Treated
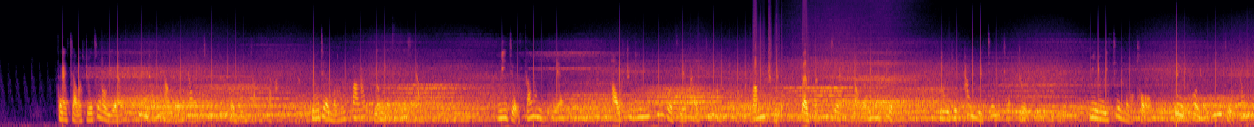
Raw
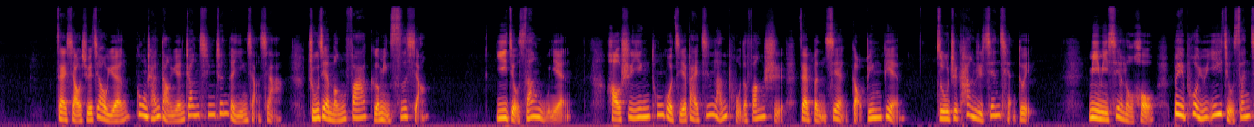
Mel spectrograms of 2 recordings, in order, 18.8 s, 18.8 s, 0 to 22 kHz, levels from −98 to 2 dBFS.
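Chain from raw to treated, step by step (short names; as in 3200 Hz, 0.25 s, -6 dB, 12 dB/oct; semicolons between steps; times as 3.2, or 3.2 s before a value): LFO low-pass saw down 8.5 Hz 320–2600 Hz; 11.23–12.14 sample leveller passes 2; bloom reverb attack 1.23 s, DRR 0 dB; gain +2.5 dB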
